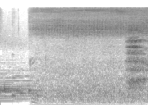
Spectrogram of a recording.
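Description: Background music cuts off about half a second in and gives way to a steady rushing hiss of wind buffeting an action-camera microphone.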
